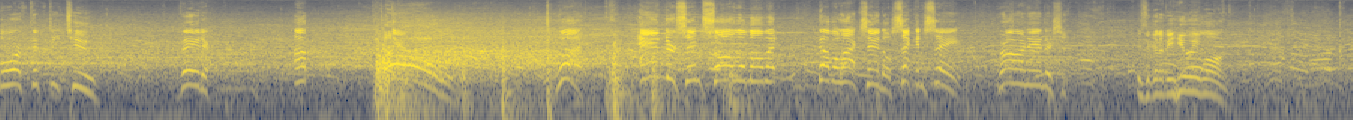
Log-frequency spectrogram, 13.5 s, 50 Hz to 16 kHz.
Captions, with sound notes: 452, Vader, up. (crowd clamoring) (body thudding) Oh! One, Anderson saw the moment. Double axe handle, second save for Arn Anderson. Is it gonna be Huey Long?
